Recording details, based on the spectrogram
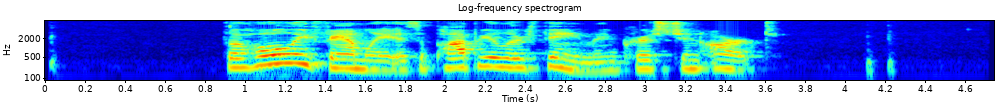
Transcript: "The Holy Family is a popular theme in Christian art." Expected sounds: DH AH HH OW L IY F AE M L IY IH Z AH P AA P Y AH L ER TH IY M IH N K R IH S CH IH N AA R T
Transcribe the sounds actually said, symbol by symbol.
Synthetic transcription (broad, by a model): DH AH HH OW L IY F AE M L IY IH Z AH P AA P Y L ER TH IY M IH N K R IH S CH IH N AA R T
